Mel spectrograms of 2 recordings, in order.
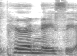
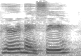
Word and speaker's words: Piranesi: Apparently it's the correct pronunciation. Everyone says Piranesi. That's not it. It's Piranesi. I looked up the pronunciation just to set the record straight.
